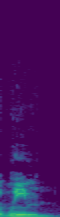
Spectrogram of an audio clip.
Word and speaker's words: WiiM: about is the um we mini the whim excuse me whim mini I've been trying to pronounce this correctly M fact I have a story about that in a moment but uh the whim mini uh I hope I haven't said weim before if I did I'm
